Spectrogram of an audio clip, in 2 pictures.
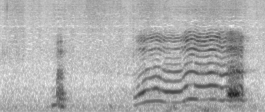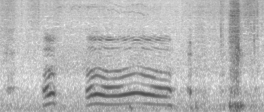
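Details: Goats in rut, with one suspected to be in heat, give two long, quavering bleats rich in harmonics with a pronounced wobble in pitch, in an area with wildfires nearby.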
